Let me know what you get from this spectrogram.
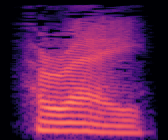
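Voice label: "hurray", English; {hə’reı}; Επιφώνημα; ουρά!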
